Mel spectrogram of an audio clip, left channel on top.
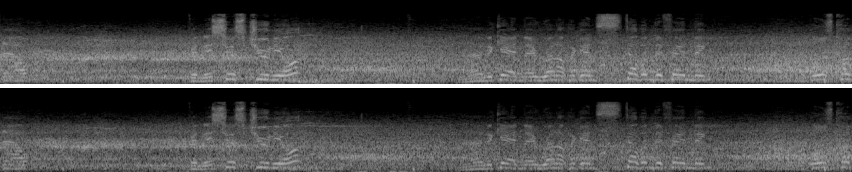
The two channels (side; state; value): right; quieter; 3.7 dB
